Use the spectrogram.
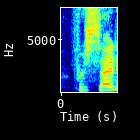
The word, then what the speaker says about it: Forcetti: definition of for setting yeah like y is for seti for seti all right so i got you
